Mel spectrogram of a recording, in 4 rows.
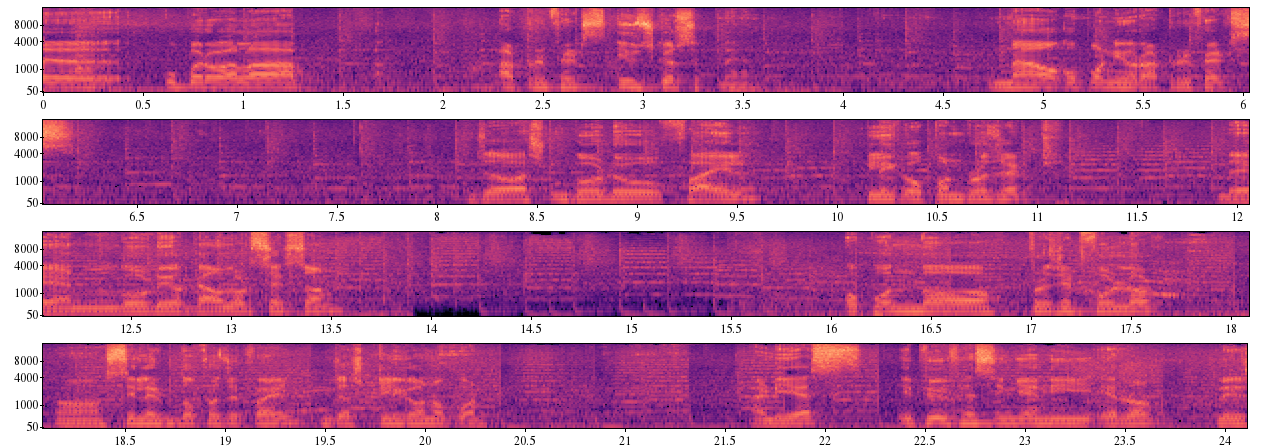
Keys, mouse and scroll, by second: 6.7 click, 9.2 click, 13.9-15.4 scroll down 1, 15.4 click, 18.8 click.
